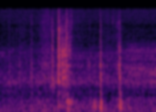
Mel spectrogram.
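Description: Small clicks and rustles of fingers handling an electrolytic capacitor and the test-lead clips of a capacitance meter: a cluster of clicks about a second in, then two more single clicks.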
